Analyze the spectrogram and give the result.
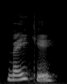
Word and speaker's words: Nike: How do you say it, actually? – Nike.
